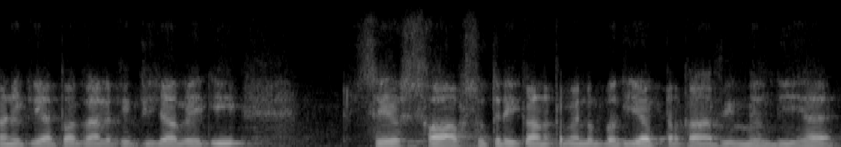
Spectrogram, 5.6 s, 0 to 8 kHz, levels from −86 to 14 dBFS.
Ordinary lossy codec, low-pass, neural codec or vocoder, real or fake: Opus, 16 kbps; 7.2 kHz; codec, 32 kHz, 1.9 kbps, SNAC; fake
